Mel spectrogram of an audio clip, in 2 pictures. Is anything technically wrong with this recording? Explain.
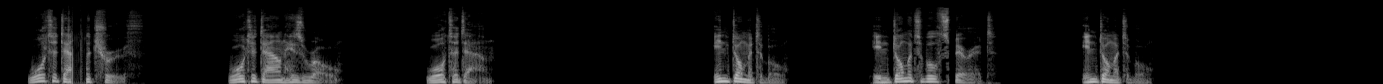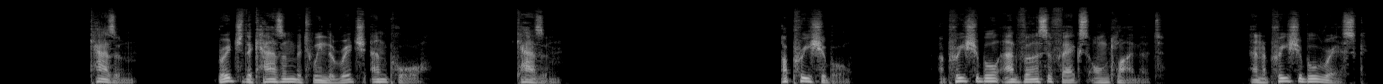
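Yes, there are two faults. From 0.68 to 0.89 s, an intermittent contact briefly opens the signal path for about 155 ms, dropping the speech with crackle at each edge and faint hiss in the gap. From 11.80 to 12.84 s, a rebuffering stall leaves 1.04 s of silence while playback waits for data, then the speech resumes exactly where it stopped, with nothing lost.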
